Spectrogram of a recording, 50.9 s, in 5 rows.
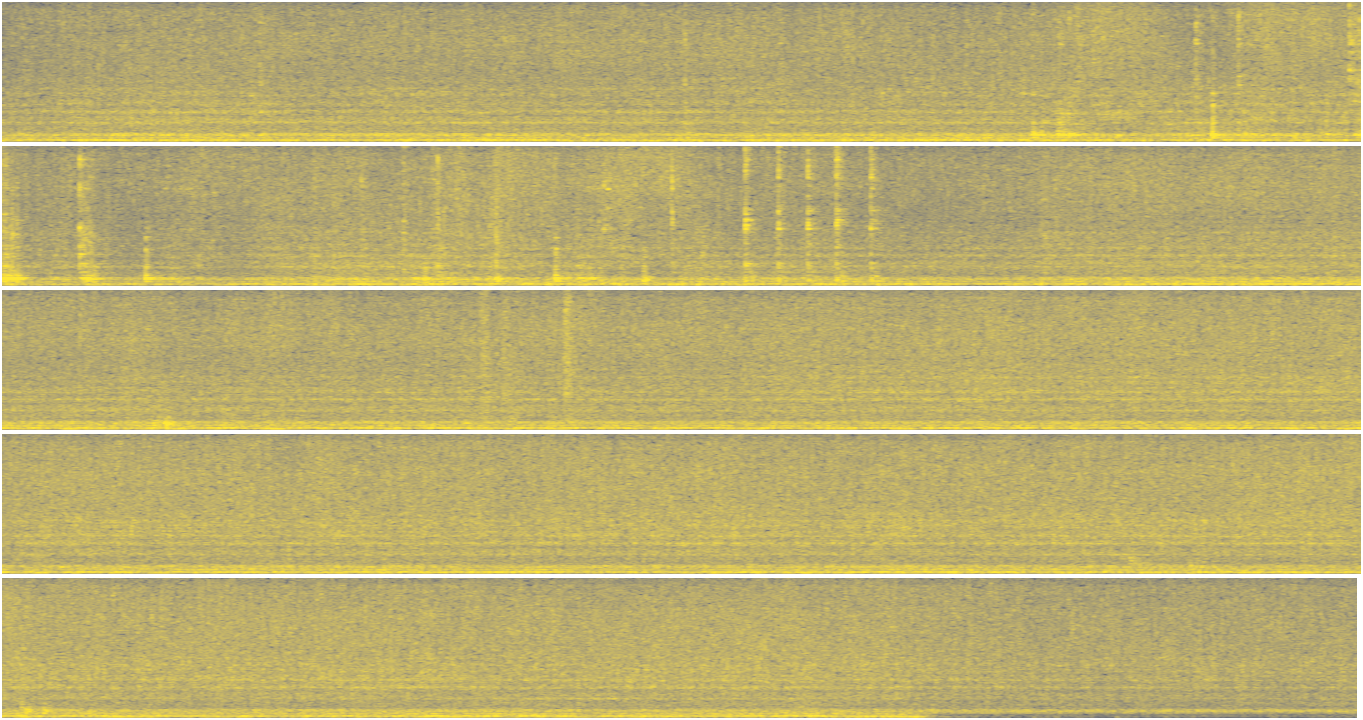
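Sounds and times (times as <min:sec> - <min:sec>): food sizzling in hot oil: 0:00.0 - 0:50.9
metal ladle scraping pot: 0:07.7 - 0:11.8.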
